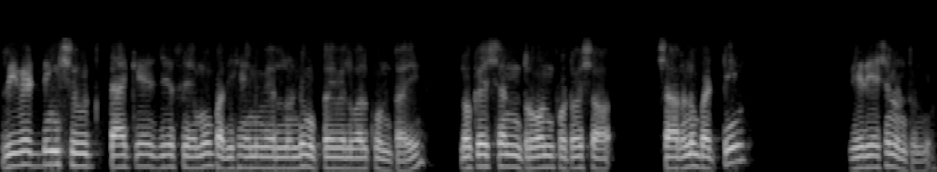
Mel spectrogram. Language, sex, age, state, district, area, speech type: Telugu, male, 18-30, Telangana, Nagarkurnool, urban, conversation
